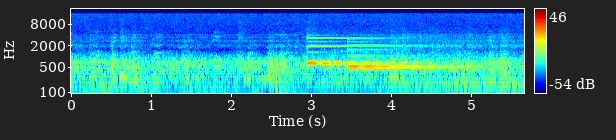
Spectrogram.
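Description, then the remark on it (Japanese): A train pulling into Mizuno station in Japan: a steady low rumble of the carriage, then a clear two-note electronic chime rings out partway through and sustains briefly before fading under the running noise. “水野、水野です。ホームと電車の間が空いています。足元にご注意ください。”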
